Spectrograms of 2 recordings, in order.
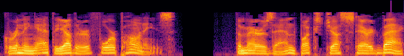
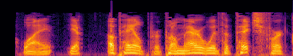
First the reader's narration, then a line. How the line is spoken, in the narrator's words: QT Mark stammered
